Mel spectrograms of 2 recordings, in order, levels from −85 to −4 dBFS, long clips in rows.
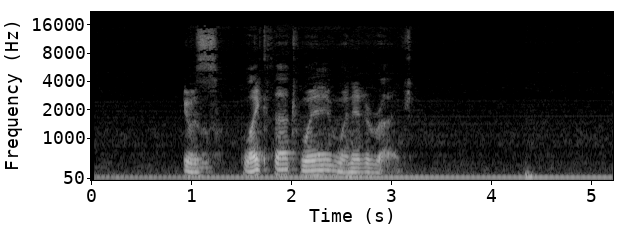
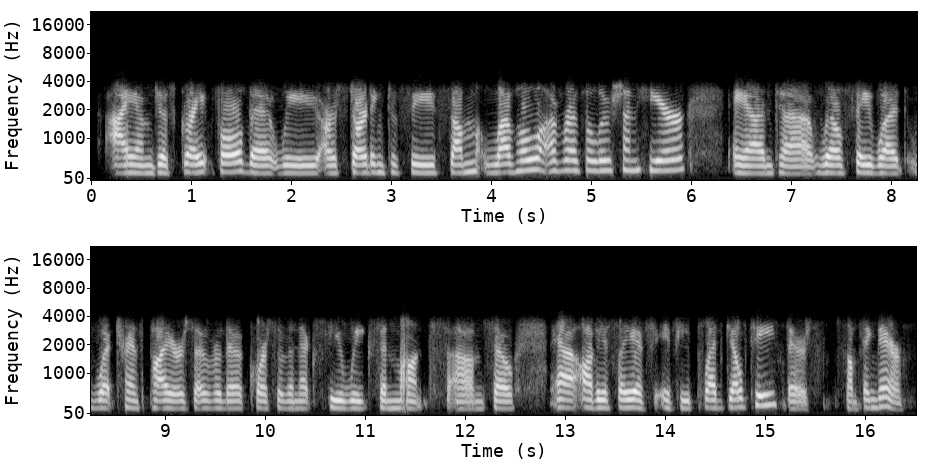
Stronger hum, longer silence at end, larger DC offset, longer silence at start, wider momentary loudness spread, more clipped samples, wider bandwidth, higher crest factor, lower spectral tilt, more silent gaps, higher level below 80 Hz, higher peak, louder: neither; second, 0 s vs 0.15 s; neither; about the same, 0.05 s vs 0.15 s; first, 19 LU vs 7 LU; neither; first, 16.5 kHz vs 4.1 kHz; about the same, 20 dB vs 16 dB; second, -6 dB/octave vs -8 dB/octave; neither; first, -44 dBFS vs -74 dBFS; second, -14 dBFS vs -2 dBFS; second, -34 LUFS vs -18 LUFS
